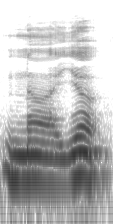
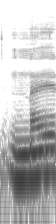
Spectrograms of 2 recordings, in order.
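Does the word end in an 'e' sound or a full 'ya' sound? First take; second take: ya sound; e sound. First: The word ends in a full 'ya' syllable. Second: The word ends in a plain 'e' vowel. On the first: The speaker calls it right. "न भी पूरा है, य भी पूरा है" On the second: The speaker calls it wrong. "कई बार नए जैसा बोल दिया जाता है। अग्नि नए नए नहीं"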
